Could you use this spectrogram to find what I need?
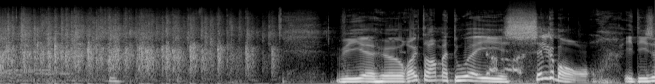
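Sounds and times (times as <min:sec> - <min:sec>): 
group applause: 0:00.0 - 0:03.2
speech: 0:03.4 - 0:06.5.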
